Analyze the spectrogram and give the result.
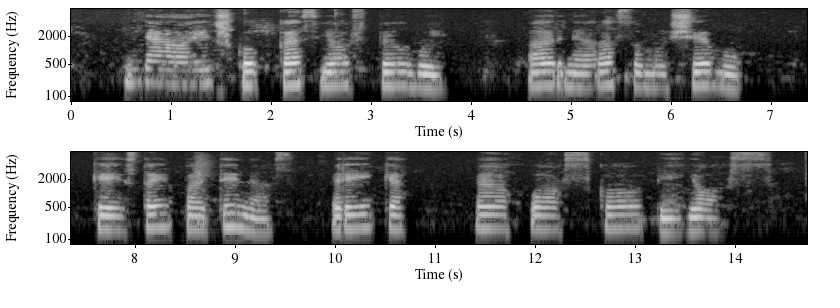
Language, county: Lithuanian, Klaipėda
